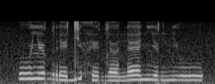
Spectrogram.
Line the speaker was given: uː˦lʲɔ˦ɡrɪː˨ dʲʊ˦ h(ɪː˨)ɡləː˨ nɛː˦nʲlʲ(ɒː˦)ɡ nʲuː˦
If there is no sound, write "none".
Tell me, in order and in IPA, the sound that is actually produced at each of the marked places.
ɪː˨, ɒ˦

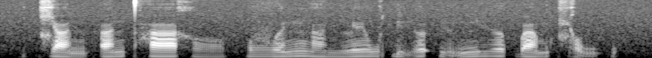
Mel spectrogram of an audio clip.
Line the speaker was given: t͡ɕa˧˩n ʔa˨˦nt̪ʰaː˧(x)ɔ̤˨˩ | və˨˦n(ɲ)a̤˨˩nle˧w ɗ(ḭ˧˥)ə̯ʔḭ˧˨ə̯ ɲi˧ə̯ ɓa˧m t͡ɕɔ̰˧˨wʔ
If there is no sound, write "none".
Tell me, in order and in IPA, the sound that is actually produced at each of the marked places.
x, ŋ, ḭ˧˥

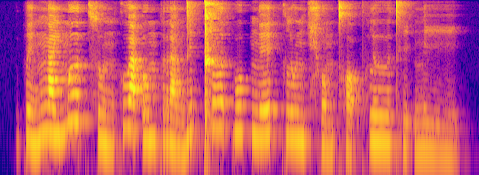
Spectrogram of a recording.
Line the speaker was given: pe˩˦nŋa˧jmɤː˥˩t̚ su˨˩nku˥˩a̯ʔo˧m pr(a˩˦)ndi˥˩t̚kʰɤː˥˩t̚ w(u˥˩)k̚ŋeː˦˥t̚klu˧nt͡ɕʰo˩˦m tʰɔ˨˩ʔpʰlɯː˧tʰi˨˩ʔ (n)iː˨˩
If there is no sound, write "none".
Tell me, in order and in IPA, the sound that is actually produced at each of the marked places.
a˨˩, u˥˩, n

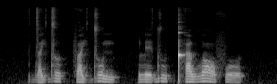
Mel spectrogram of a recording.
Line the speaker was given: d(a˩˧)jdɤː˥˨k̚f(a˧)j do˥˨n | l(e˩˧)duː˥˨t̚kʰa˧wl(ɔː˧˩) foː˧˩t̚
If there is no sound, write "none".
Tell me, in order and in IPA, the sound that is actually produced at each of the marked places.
a˩˧, a˧˩, e˩˧, ɔː˥˨

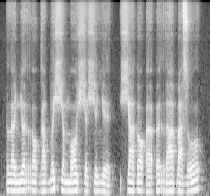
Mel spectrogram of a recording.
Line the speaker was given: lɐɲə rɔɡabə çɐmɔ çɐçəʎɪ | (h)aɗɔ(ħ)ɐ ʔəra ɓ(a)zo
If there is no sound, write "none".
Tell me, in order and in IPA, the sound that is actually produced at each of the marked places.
ç, ʔ, a

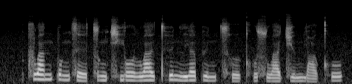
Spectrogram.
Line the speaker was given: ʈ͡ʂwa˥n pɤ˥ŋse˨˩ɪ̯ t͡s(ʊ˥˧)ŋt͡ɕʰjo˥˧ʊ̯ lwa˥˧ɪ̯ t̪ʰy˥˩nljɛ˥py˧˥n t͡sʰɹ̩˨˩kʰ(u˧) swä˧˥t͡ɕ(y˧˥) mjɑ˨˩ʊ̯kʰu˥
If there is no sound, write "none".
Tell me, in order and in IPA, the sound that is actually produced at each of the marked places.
ʊ˥˧, u˦, y˧˥

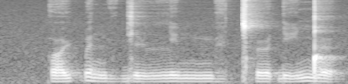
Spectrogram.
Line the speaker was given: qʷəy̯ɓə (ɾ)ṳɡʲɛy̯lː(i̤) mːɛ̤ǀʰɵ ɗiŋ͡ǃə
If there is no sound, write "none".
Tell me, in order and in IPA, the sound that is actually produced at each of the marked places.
n, i

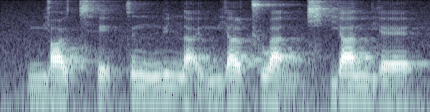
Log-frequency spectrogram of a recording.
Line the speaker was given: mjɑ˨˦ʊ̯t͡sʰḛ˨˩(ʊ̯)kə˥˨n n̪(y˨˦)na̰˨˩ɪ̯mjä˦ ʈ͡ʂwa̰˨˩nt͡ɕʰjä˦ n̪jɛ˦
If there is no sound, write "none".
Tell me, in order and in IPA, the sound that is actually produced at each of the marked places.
ɪ̯, y˥˨

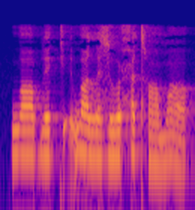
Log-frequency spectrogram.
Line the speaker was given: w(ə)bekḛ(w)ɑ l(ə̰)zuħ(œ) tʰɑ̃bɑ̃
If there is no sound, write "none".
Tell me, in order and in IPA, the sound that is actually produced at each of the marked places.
ɑ, w, ə, ə

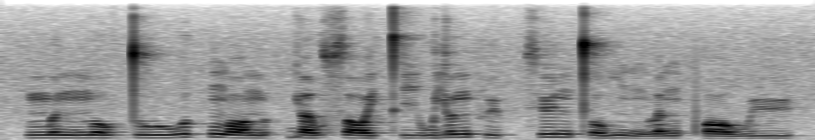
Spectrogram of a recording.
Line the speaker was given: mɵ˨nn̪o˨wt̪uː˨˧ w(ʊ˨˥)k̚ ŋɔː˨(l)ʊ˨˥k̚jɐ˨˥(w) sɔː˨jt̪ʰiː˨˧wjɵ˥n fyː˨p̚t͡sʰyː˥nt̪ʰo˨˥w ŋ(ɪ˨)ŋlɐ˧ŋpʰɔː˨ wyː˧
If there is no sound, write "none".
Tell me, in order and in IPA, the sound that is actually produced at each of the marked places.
ʊ˥, n, w, ɪ˨˩

